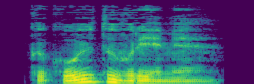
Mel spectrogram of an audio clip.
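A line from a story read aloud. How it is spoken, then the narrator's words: Confused questioning. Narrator (Russian): переспросила Амалия растерянно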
